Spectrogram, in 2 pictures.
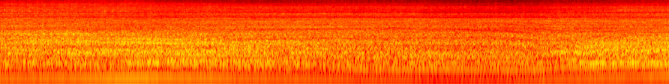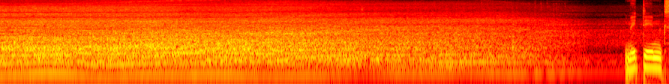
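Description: A heavy tractor engine rumbles and roars as it drives over soft soil.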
